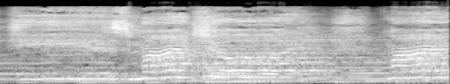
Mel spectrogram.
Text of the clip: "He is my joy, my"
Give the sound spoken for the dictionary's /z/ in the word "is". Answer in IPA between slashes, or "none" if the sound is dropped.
/z/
